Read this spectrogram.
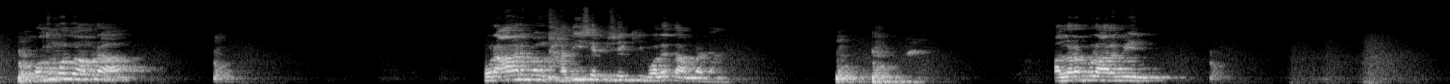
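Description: A middle-aged man speaks through a microphone in bursts, with pauses between phrases.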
